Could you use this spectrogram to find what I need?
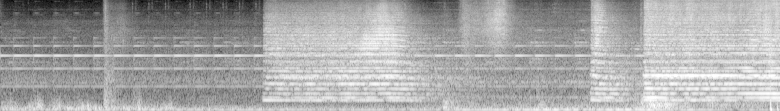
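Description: A freight train rumbles closer along the tracks.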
